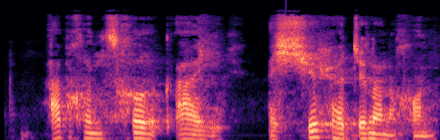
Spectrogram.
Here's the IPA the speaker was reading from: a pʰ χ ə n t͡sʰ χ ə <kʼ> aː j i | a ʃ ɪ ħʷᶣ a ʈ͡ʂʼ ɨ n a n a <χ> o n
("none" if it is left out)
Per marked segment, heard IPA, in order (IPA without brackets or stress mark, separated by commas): kʼ, χ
